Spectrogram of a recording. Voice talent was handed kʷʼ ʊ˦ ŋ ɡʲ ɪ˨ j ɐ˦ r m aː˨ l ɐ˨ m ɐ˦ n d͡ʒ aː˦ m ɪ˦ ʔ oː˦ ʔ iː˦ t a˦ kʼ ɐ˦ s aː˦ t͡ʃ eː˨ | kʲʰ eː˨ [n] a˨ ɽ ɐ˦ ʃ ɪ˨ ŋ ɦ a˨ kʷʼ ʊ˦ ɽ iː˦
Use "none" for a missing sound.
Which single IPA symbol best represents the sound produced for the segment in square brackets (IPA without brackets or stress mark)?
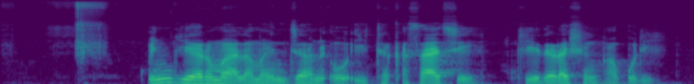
d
